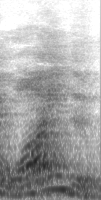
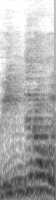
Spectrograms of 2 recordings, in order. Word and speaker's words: wind: 그 다음에 이제 wind, wind라고 읽지 않습니다.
